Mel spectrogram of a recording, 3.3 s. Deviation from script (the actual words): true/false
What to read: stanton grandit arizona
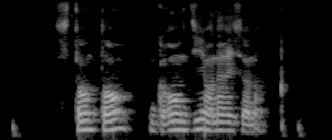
true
